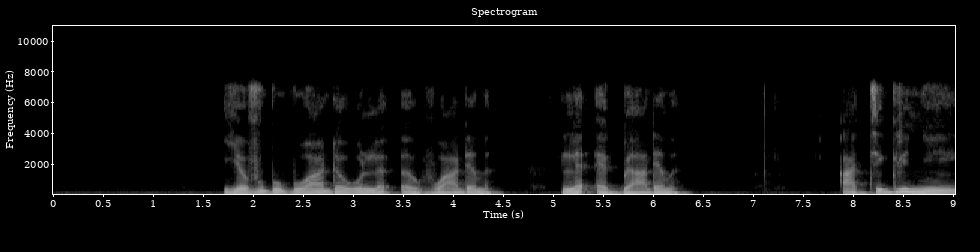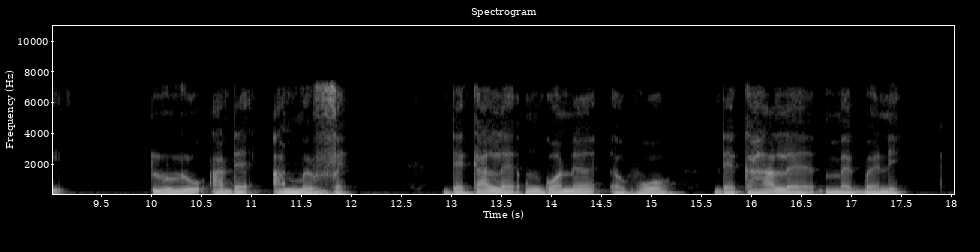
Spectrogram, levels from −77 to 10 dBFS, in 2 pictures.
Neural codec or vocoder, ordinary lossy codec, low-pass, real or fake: codec, 16 kHz, 8 kbps, FunCodec, trained on Chinese and English, 25 frames a second; Opus, 64 kbps; 7.2 kHz; fake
